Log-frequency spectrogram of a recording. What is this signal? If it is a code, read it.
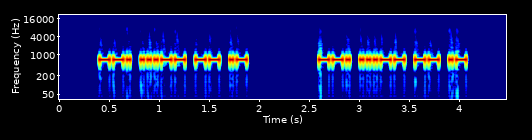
Morse code, heard as a keyed tone, about 34 wpm, 700 Hz. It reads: G3MA G3MA
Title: DXCC-100 Call Signs - 4 Characters - Repeated 2x - 35wpm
